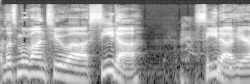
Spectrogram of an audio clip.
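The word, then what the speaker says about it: Caeda: move on to uh ceda ceda here i found out the pronunciation from firearm warriors apparently it's ceta now okay uh but anyway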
